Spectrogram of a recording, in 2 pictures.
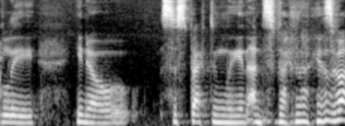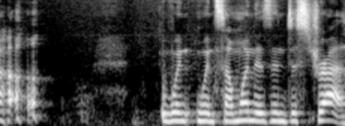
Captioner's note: laughs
